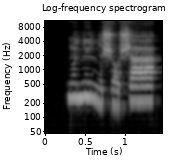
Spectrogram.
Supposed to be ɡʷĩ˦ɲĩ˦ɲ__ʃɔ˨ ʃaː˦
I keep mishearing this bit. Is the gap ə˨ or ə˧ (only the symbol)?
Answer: ə˨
